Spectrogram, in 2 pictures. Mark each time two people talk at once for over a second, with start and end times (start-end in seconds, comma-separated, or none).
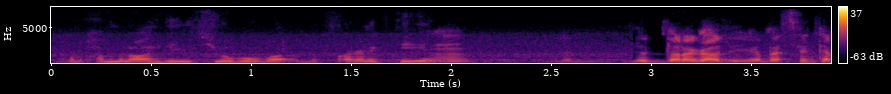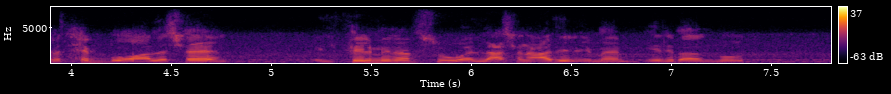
none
